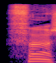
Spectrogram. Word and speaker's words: Pho: Pho spricht man das aus. Pho? Du meinst, du weißt die vietnamesische Suppe. Pho. Ja, das wird wie Pho, ausgesprochen. Pho ausgesprochen. Wie das Parfum, ja.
